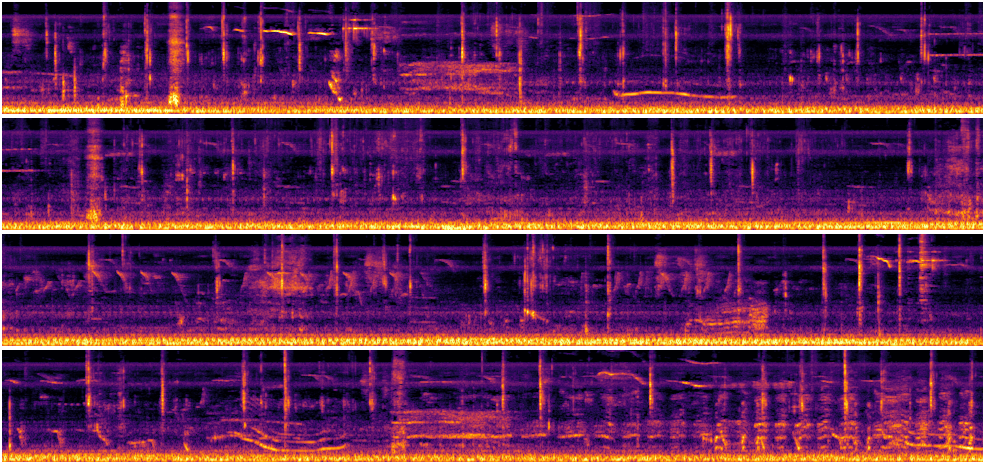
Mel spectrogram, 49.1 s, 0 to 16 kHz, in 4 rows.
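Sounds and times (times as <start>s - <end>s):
birds chirping: 0.0s - 49.0s
low background hum: 0.0s - 49.0s
man chewing: 0.1s - 49.0s.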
